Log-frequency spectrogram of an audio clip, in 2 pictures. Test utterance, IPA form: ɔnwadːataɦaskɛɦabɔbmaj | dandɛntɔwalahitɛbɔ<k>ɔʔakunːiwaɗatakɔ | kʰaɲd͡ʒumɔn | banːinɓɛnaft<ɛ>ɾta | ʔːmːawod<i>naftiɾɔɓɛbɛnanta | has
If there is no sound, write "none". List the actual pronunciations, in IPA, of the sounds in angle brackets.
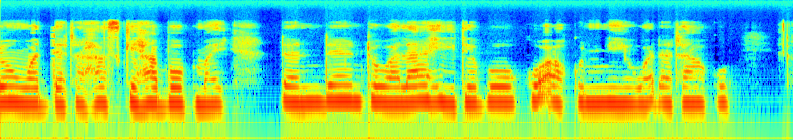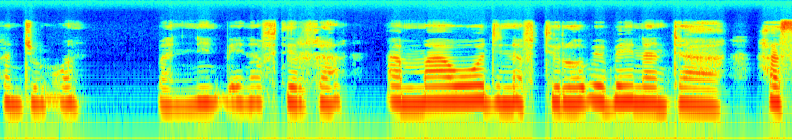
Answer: k, i, i

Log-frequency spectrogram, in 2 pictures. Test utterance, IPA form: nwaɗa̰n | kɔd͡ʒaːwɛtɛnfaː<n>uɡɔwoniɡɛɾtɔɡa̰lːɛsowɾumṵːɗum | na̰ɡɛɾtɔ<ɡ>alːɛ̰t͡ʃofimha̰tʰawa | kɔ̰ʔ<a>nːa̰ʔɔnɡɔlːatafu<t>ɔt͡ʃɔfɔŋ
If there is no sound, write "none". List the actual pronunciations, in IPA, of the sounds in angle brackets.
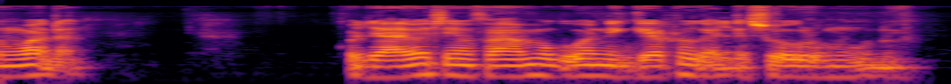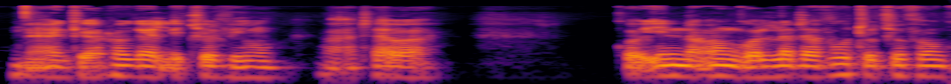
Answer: m, ɡ, i, t

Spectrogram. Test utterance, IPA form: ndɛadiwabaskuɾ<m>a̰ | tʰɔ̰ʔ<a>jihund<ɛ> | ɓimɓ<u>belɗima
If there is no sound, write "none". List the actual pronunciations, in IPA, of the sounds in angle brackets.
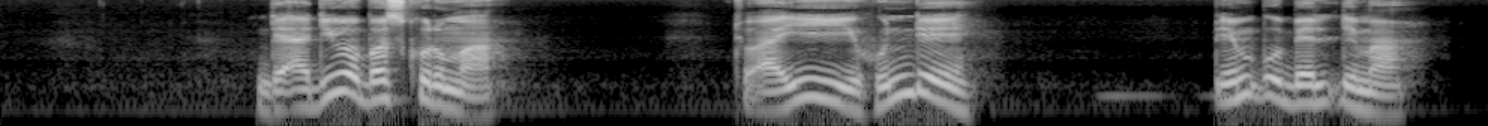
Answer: m, a, ɛ, u

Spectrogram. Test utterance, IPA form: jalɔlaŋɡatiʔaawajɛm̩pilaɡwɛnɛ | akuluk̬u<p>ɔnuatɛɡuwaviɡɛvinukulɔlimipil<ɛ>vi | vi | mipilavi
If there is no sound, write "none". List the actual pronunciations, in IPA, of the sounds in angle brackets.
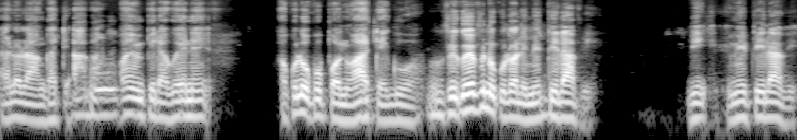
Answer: p, a

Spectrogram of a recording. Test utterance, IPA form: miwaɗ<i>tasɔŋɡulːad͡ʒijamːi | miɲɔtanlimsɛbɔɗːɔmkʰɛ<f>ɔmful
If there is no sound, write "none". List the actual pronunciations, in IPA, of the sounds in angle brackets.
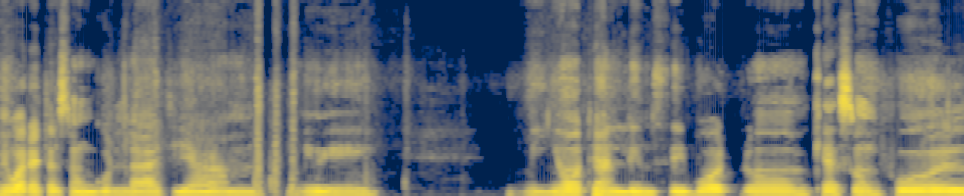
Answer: a, s

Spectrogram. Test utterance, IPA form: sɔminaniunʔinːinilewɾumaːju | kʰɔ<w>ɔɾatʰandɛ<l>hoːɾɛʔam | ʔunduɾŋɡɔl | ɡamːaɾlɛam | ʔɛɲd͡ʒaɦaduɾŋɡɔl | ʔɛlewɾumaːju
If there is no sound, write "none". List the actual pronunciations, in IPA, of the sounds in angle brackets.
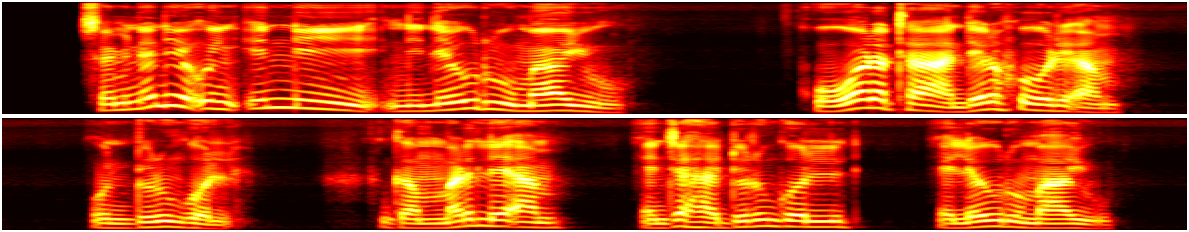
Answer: w, ɾ

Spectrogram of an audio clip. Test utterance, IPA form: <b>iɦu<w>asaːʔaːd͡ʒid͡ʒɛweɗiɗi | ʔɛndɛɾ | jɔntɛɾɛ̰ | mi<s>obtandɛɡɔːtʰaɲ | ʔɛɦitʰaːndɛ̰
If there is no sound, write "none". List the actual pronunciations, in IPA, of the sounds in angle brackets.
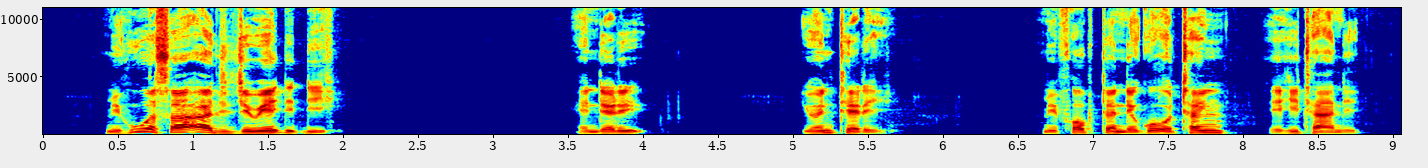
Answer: m, w, f

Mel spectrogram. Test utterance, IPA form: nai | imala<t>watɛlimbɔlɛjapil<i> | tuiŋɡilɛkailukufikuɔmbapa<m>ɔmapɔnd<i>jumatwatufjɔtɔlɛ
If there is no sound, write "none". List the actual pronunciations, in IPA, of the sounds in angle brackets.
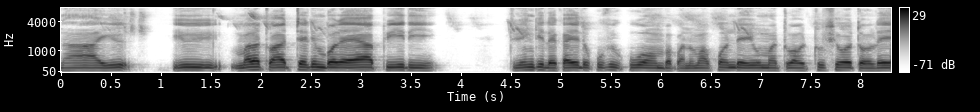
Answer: t, i, n, ɛ

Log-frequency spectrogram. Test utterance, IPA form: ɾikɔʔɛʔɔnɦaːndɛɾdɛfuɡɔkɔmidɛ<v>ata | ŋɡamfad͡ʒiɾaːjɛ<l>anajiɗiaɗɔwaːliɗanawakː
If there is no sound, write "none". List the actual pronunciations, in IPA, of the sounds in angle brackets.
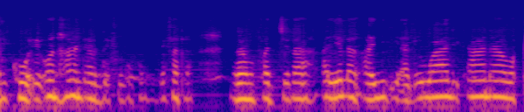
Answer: f, l

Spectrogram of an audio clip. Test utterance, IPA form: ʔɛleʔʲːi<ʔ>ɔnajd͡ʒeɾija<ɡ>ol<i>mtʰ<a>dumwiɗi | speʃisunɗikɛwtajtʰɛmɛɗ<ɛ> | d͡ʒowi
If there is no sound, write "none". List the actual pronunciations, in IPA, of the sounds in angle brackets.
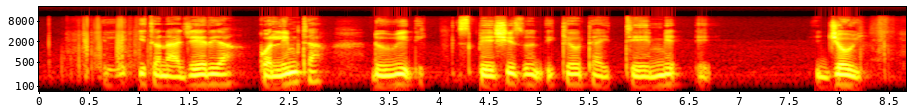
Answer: t, k, i, a, ɛ

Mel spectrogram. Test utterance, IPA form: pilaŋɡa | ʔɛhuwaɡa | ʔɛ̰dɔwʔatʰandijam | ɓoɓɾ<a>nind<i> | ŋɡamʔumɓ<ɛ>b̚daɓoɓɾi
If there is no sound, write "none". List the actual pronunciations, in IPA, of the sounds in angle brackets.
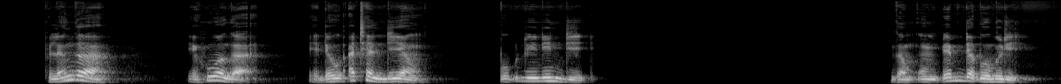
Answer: i, i, ɛ

